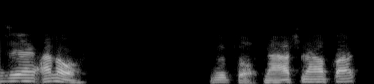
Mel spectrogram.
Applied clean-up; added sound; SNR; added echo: neural mask model Resemble Enhance denoiser.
